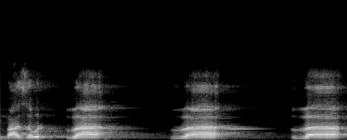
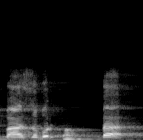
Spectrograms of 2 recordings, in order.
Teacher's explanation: ঠোঁটের সাথে ঠোঁট রাখার ক্ষেত্রে আমি শক্তভাবে রাখলাম না নরম ভাবে রেখে বললাম বা জবর বা নরম হইলো আওয়াজটা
